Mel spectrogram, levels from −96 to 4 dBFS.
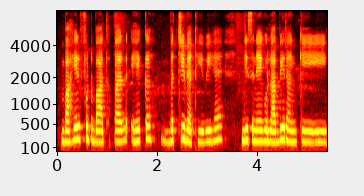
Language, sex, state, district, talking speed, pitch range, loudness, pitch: Hindi, female, Delhi, New Delhi, 135 wpm, 185-215 Hz, -18 LUFS, 195 Hz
